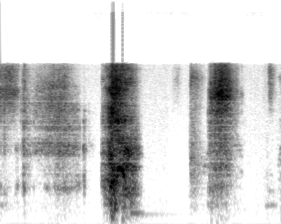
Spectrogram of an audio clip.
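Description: sneeze

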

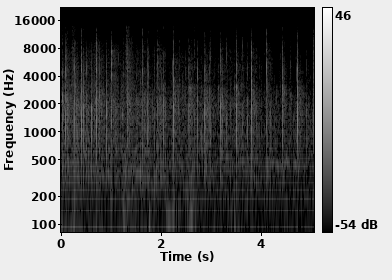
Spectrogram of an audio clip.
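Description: applause

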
